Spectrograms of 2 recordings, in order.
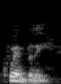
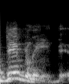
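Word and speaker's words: Dibley: up the vicer of Qui how how do you say it dibl the Vicor of dibl oh dibl not quibbl dibl I got dibs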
